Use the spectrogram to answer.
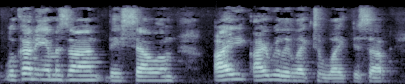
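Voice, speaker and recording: A woman with a Boston accent, hosting a live home shopping show and pitching products in a chatty, rambling way. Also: normal speed. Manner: chatty, rambling, with many "you know"s. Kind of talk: live on-air sales pitch. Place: TV shopping studio.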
